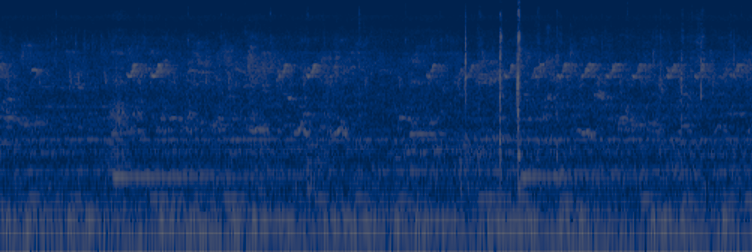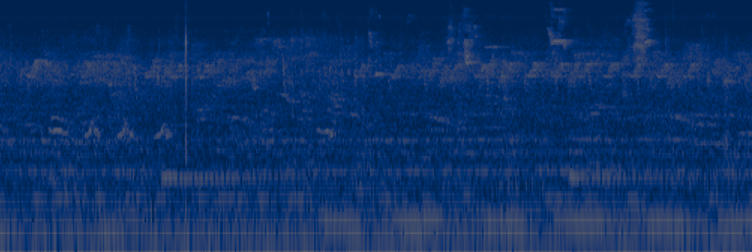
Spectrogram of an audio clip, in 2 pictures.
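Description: Faint outdoor ambience: small birds chirping in quick repeated runs over a low steady hum, with a low steady note about a second long recurring four times.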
